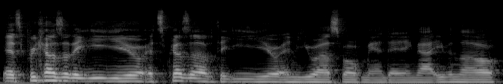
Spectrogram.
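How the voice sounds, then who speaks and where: Hosting a laid-back tech podcast while down with a cold, a teenage boy talks briskly and often starts sentences over. He has a mid-range, darkish voice and keeps his intonation fairly even.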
